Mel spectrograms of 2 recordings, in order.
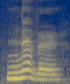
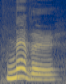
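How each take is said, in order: The two takes are said the same way.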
